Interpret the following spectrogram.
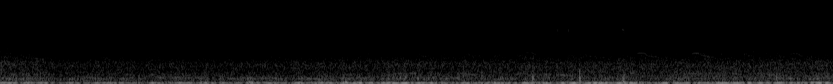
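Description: Quiet outdoor background with a steady low rumble and faint bird chirps, and a few light footsteps on a path in the second half as someone walks up.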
